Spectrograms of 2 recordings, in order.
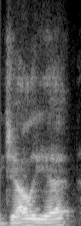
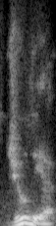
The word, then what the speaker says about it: Joliet: If you say Jaliet for Juliet, Illinois, it's a it's Juliet, right? Because of racism against the Irish back in the day.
